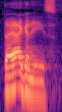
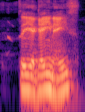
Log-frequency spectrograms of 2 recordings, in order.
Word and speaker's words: Diogenes: Getting Over It revolves around a silent man by the name of Diogenes. Okay. I'd have to go look up the actual pronunciation again.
